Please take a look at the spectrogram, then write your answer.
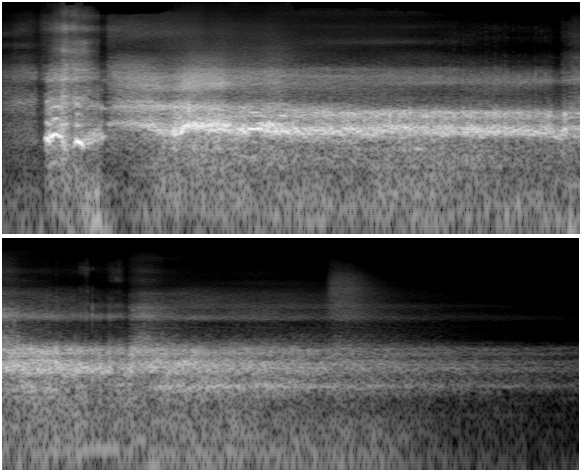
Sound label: low pitched female attack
